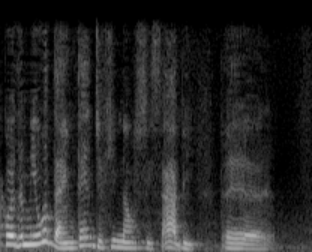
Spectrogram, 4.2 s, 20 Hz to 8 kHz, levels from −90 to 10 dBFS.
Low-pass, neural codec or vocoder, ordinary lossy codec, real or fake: 7.2 kHz; codec, 16 kHz, 1.1 kbps, Voila-Tokenizer; none; fake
